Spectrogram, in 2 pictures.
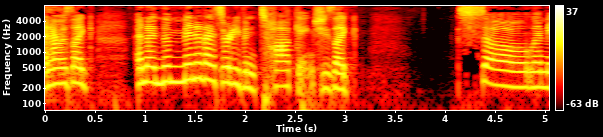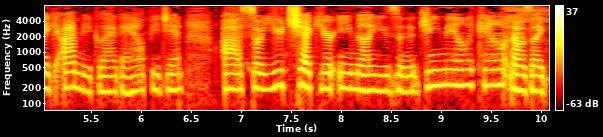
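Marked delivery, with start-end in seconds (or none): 4.1-9.7 slow, put-on Southern drawl, older woman's voice. Retelling a call with a Microsoft support woman: imitating a sixty-year-old Southern woman. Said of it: "she sounded like a sixty-year-old Southern woman".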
